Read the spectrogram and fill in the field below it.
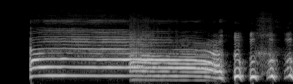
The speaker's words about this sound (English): Scream again. Keep screaming.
